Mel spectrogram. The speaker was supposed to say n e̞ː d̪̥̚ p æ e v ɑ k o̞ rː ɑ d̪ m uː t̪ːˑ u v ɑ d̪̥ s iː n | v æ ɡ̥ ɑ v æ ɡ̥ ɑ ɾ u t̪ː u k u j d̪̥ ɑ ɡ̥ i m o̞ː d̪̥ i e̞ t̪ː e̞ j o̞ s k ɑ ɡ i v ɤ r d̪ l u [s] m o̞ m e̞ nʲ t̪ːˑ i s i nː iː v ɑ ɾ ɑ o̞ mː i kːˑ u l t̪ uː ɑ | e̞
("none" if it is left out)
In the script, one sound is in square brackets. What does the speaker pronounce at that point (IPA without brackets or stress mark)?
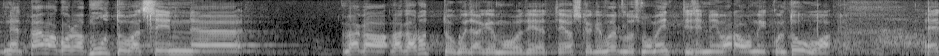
s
